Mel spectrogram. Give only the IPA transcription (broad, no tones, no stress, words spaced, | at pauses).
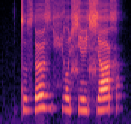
tuzɾœz çɔɕeɕax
